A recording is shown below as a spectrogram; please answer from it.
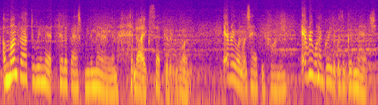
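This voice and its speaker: A woman's voice: fairly low pitch, big pitch swings, brisk, music in the background. Haunted, frightened young American woman. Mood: wistful, reflective. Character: frightened, haunted 28-year-old woman recalling her marriage. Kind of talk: 1940s radio thriller acting. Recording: noisy vintage 1940s radio recording.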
